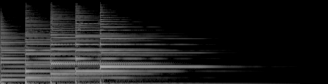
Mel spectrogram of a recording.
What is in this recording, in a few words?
Minor, Guitar, Open F; G#m; arpeggiated; x,15,15,18,18,15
